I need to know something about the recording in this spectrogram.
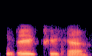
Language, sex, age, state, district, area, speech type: Urdu, male, 18-30, Bihar, Madhubani, urban, conversation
